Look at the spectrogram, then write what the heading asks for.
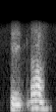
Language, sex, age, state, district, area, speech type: Sindhi, male, 18-30, Maharashtra, Mumbai Suburban, urban, conversation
